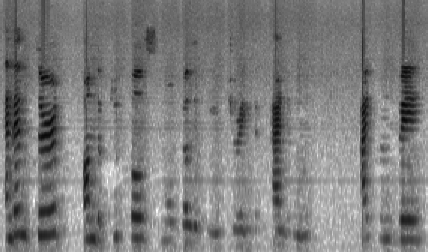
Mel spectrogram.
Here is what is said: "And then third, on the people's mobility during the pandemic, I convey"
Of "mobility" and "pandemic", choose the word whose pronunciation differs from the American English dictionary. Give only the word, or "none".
pandemic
